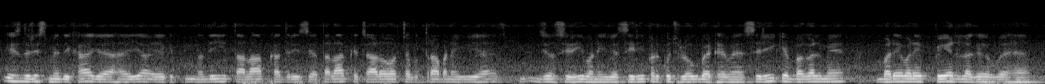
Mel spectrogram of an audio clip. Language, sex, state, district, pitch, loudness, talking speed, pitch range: Hindi, male, Bihar, Jahanabad, 125 Hz, -16 LUFS, 240 wpm, 120-130 Hz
